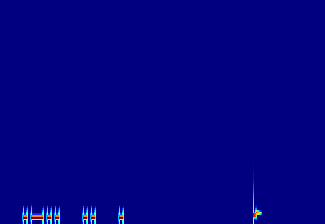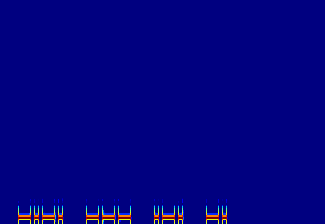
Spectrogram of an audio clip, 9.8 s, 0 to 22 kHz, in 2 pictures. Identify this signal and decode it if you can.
Morse code, heard as a keyed tone, about 20 wpm, spaced as for 14 wpm, 700 Hz. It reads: LIE CORN
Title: 094 Lesson 16f - Letter c - Words 20wpm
